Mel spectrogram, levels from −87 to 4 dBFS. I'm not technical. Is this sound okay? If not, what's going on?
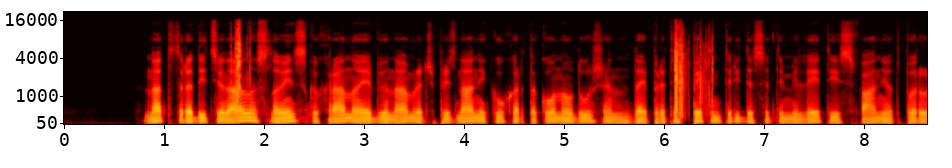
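No. A worn cable or connector was likely being moved, making its electrical contact flicker on and off. That causes cable scratch noise: bursts of scratching, rustling noise about as loud as the speech, from 1.66 to 1.88 seconds and again from 6.10 to 6.50 seconds.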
